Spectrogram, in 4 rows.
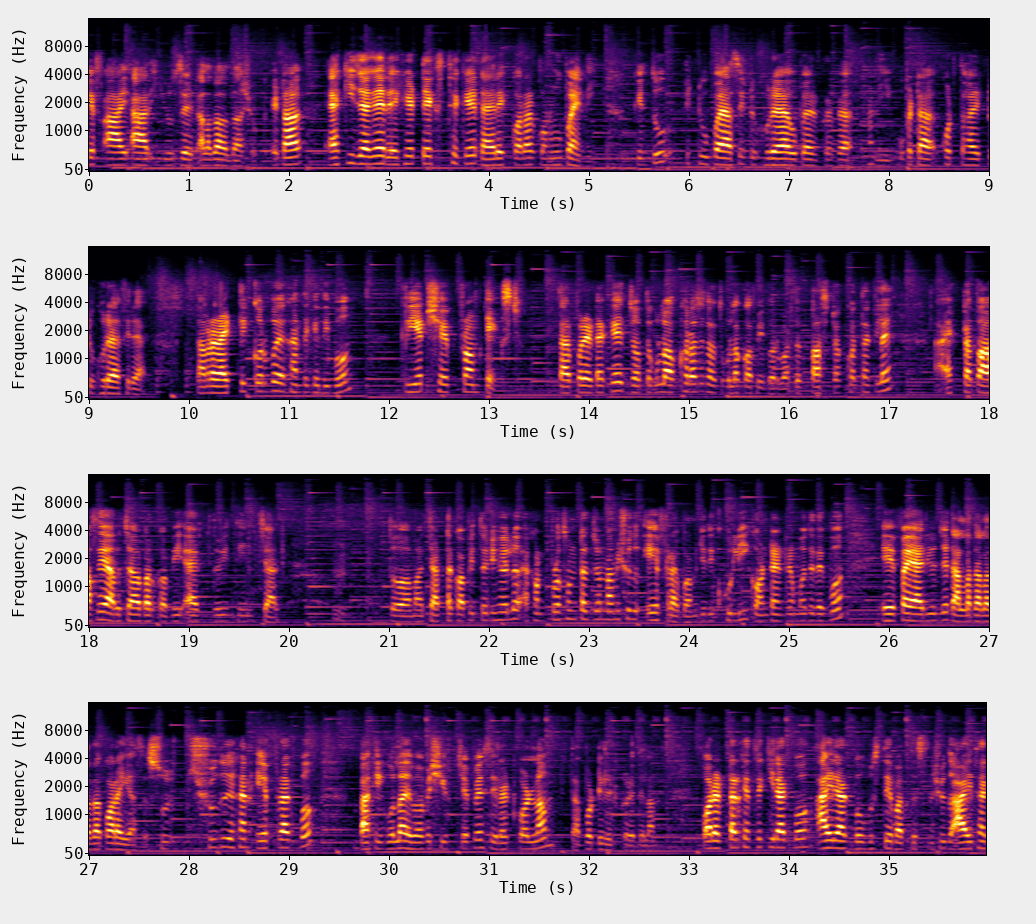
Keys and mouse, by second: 0.0 click, 10.2 right click, 19.0 ctrl+d, 19.5 ctrl+d, 21.7 ctrl+d, 21.7 click, 23.1 ctrl+d, 23.1 click, 23.6 click, 24.7 click, 25.8 click, 25.8 click, 27.8 click, 28.5 click, 30.1 shift+click, 30.5 shift+click, 31.8 Delete, 31.8 shift+click, 33.2 shift+click, 34.3 click, 35.8 Delete, 35.8 click.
